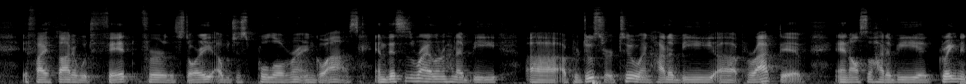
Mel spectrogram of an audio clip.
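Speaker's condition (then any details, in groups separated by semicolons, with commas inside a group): No condition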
